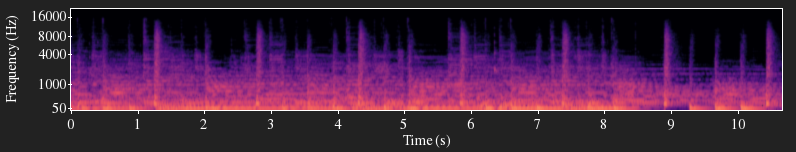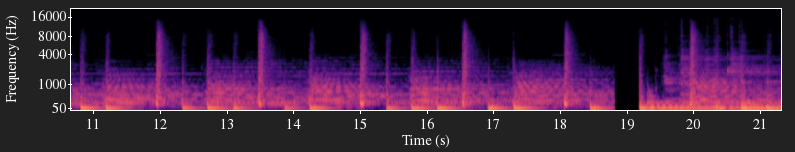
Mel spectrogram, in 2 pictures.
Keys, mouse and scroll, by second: 0.0 click, 0.0-1.2 drag, 3.6 ctrl+v, 4.4 click, 11.5 click, 13.4 click, 17.2 click, 18.6 click, 19.1-20.2 scroll down 1.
